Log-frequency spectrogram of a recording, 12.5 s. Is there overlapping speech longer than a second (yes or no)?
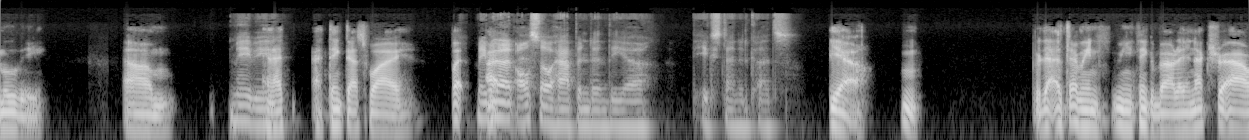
no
